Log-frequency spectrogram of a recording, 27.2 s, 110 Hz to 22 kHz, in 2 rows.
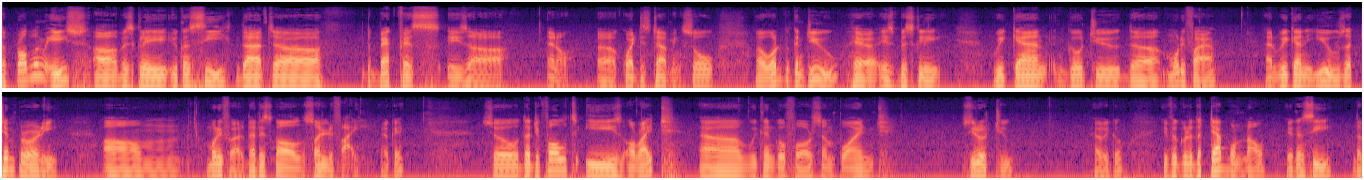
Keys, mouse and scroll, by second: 0.0 click, 1.5-3.0 drag, 3.3-6.8 drag, 8.4 scroll down 2, 8.7 click, 11.0 Tab, 11.9 click, 17.1 click, 19.5 click, 21.0 click, 21.9 Left, 22.3 Right, 23.3 BackSpace, 23.8 KP_2, 24.1 KP_Enter, 25.1 click, 25.2 middle click, 25.6 Tab, 26.0 scroll up 1.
